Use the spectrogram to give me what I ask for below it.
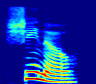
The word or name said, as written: shino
